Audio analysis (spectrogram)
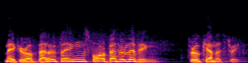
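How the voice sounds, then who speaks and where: A man's voice: on the high side, huge pitch swings, moderate pace, phone-quality sound. An American man announcing formally from a script on a 1950s radio program. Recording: band-limited old radio broadcast with loud music. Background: music.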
